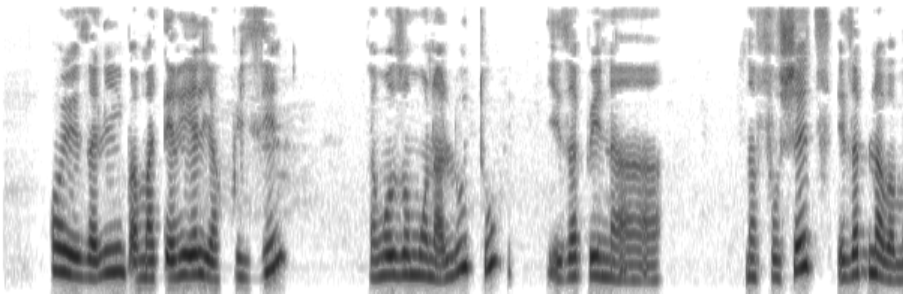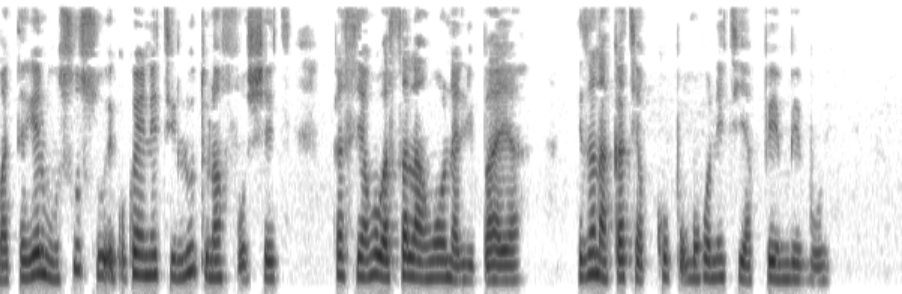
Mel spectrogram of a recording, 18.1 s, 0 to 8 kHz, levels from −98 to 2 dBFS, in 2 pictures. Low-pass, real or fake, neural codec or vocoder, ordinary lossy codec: 7.2 kHz; real; none; MP3, 48 kbps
